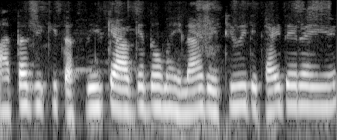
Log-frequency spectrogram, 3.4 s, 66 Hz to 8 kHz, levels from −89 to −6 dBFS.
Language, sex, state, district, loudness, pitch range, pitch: Hindi, female, Uttar Pradesh, Budaun, -17 LUFS, 190-210 Hz, 205 Hz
